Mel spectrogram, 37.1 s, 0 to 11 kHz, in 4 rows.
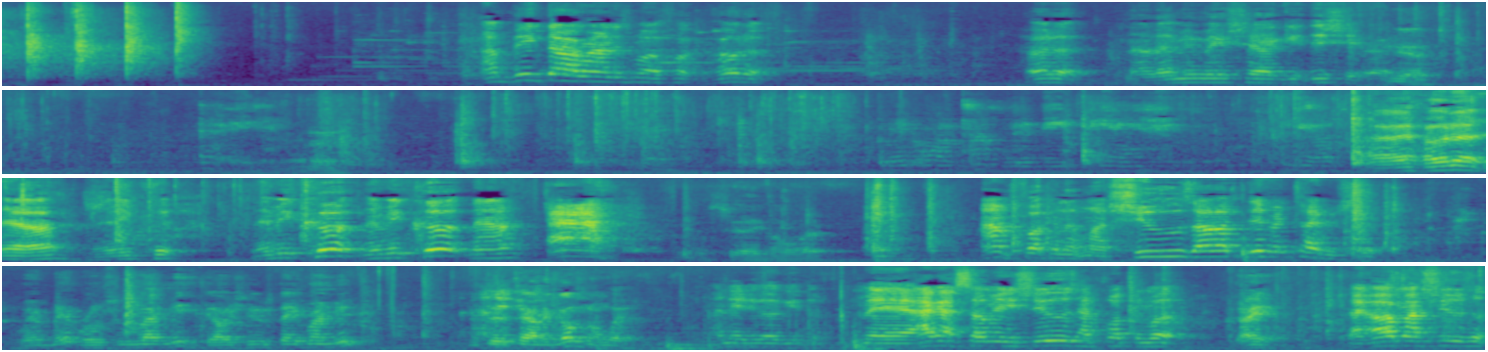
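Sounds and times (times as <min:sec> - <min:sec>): person clapping hands: 0:00.0 - 0:01.4.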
